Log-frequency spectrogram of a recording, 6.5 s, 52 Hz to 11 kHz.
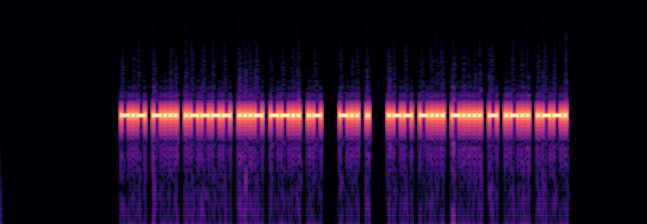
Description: Morse code, heard as a keyed tone, about 46 wpm, 700 Hz. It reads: KB1VZA DE WB6TLP
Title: USA Callsign DE Callsign - 6 Characters - 45wpm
